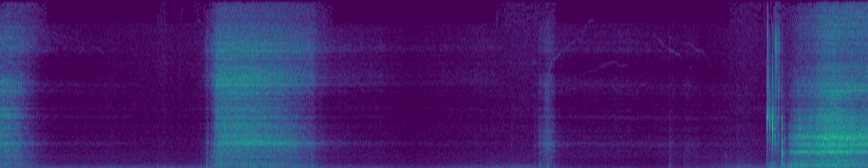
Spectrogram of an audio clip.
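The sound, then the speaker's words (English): Slow breathing through the nostrils during a guided meditation: a few soft, airy breaths, two long and one brief, separated by quiet pauses, faint and with no talk. “breathe at a pace so that you can hear the air flowing through your nostrils.”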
